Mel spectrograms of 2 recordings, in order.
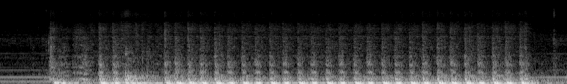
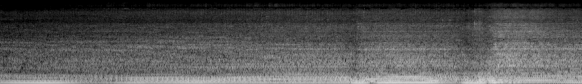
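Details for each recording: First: Eagle Talon engine on a DIYAutoTune MegaSquirt ECU, fixed timing set to 10°: steady starter cranking at about 3.5 pulses a second that never catches. No-start because the ECU keeps losing crank-signal sync. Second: Eagle Talon 420A engine on a DIYAutoTune MegaSquirt ECU: steady idle, then clean rises and falls through a couple of blips with no misses. Normal running.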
